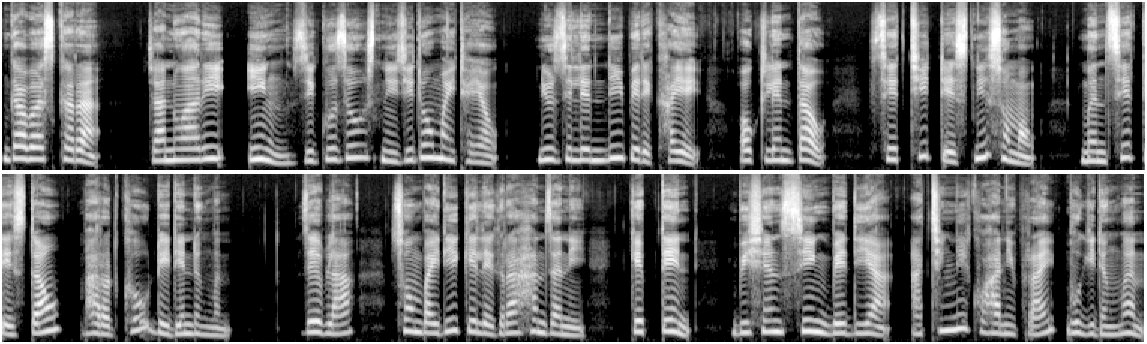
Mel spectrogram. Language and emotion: Bodo, neutral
